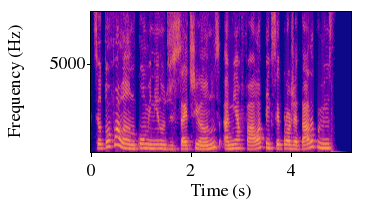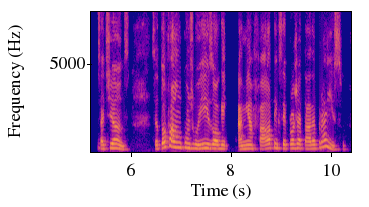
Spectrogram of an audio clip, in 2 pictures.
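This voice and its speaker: A woman's voice: on the high side, fairly quick. A Brazilian woman, a teacher and mentor, explaining a point in an online workshop and often checking that listeners follow. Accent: Brazilian Portuguese. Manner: explanatory, checks understanding with rhetorical questions. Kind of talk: online workshop talk answering a question. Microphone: video call.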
